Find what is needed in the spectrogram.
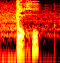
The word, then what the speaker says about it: Toho: Los estudios Toyo. ¿Es Toyo o Toho? ¿Cómo se dice en español? – Toho. – Ay, los estudios Toho.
